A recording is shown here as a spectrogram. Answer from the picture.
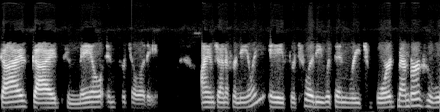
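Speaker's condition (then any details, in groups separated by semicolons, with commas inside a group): No condition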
